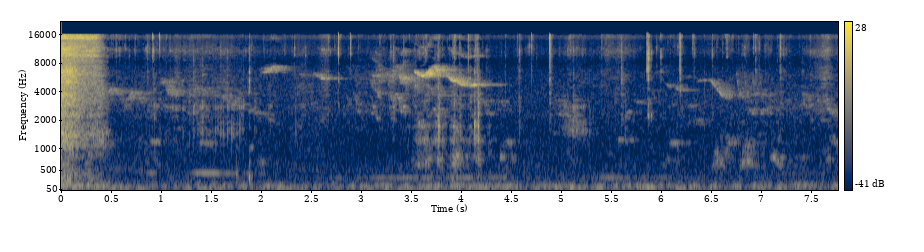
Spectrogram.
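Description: Small birds chirping, several short gliding calls, over light rustling and clicking of a dry grass tinder bundle being handled. A strong blowing hiss on an ember cuts off about half a second in.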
